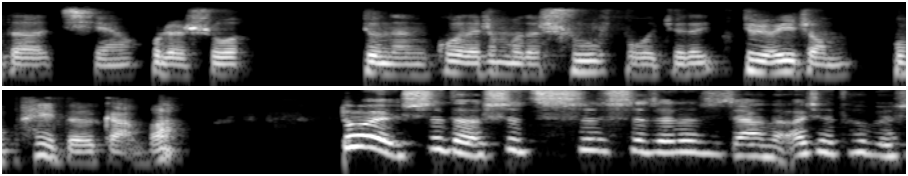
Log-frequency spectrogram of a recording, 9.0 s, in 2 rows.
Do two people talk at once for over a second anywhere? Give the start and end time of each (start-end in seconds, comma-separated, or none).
none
